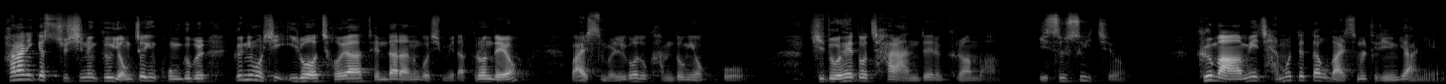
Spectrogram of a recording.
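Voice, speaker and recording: A man's voice: mid-range voice, lively intonation, brisk, bright, forceful tone. A male evangelist preaching an earnest sermon, posing rhetorical questions to the congregation and answering them himself.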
